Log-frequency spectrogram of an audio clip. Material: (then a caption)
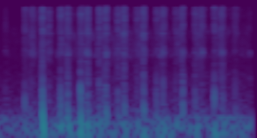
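Metal. A cheap Chinese-made fake Seiko wristwatch is shaken by hand, producing a rapid series of sharp, high-pitched rattling clicks over a low background hum. The loose rattle points to a cheap, poorly built watch.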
